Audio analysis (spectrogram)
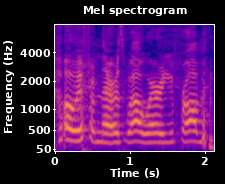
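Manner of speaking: high, loud imitation of delighted Americans; excited, high-pitched mock American customer; eager American customer. American at the drive-thru greeting a supposed neighbour, mock excited. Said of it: "they would say".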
